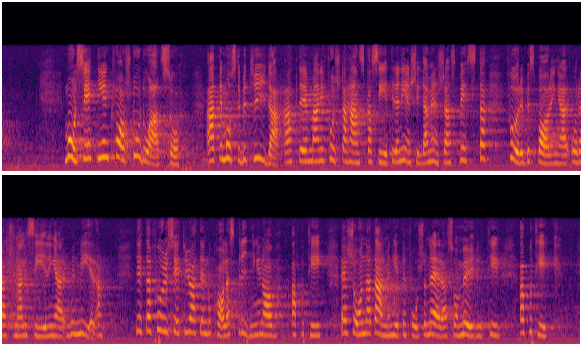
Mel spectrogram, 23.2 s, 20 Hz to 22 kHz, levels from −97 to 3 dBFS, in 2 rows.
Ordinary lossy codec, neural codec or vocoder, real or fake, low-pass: none; none; real; none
